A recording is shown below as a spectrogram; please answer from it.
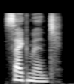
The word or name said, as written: segment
